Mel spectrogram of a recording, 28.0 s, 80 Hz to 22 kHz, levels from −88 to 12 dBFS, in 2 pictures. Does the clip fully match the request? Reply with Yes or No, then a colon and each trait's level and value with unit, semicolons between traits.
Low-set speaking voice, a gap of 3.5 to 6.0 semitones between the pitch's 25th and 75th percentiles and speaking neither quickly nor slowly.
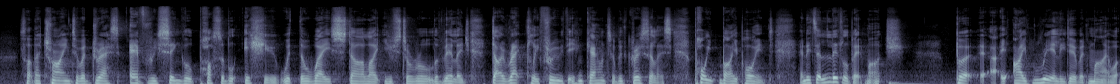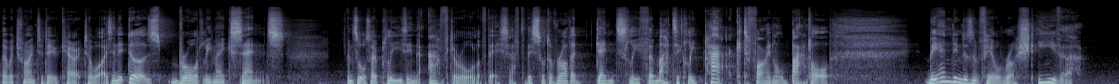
Yes: low, 115 Hz; average, 3.9 semitones; average, 165 wpm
